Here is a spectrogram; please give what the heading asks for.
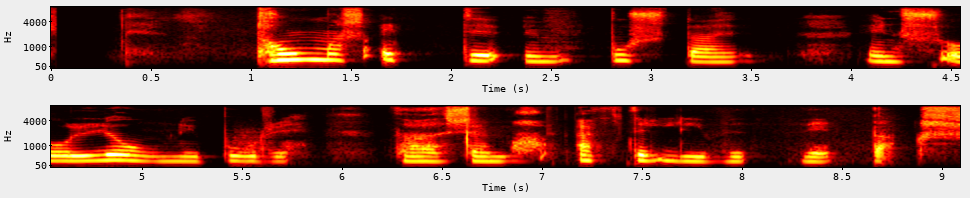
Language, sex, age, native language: Icelandic, male, 18-19, Icelandic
